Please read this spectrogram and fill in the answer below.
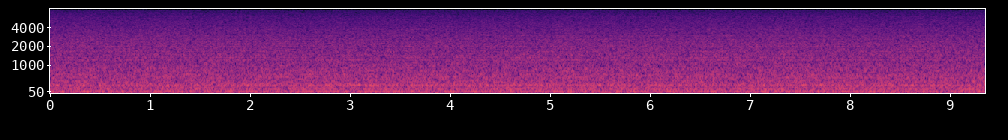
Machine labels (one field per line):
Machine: fan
